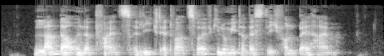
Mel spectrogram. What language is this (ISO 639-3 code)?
deu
